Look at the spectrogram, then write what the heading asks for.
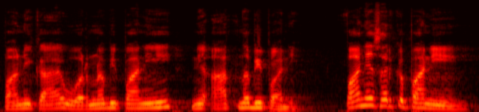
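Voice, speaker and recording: A man voicing a gruff, teasing village wrestler who snaps back in a slow drawl, in a storybook reading. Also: a little high, animated, voice pushed up.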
